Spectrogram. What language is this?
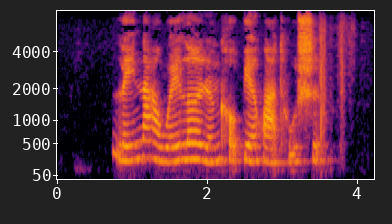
Chinese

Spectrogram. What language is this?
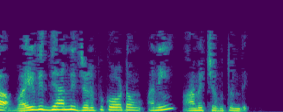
Telugu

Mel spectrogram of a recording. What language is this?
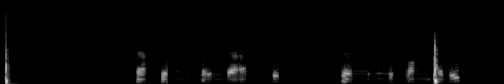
Loarki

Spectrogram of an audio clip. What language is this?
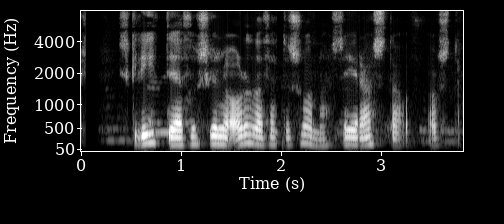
Icelandic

